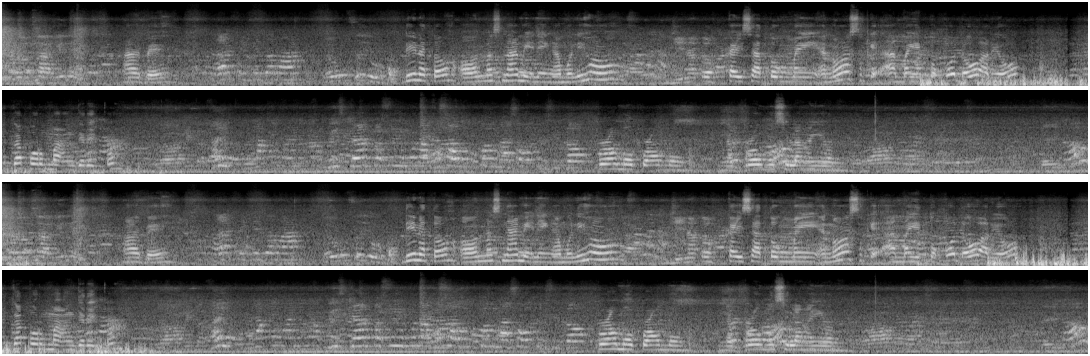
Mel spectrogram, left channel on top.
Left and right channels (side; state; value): both; normal; correlation 0.36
